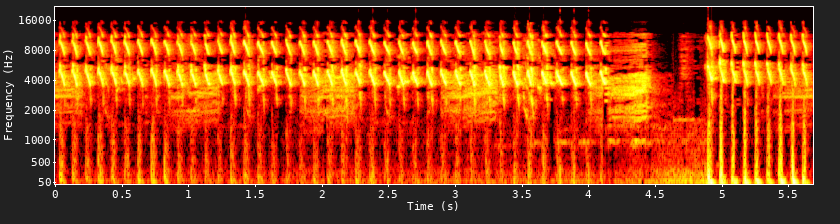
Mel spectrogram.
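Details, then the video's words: Cililin bird song from a masteran training recording: a rapid run of bright, high chirps, very even in pace, with a ticking undertone. It pauses briefly after four seconds, then restarts. "Masteran Burung Cililin"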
